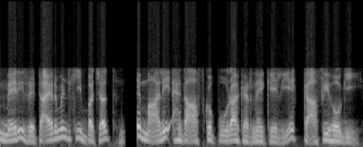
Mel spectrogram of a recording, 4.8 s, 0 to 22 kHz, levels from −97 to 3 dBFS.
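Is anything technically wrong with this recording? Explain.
Yes, two things stand out on this telephone-band speech, which tops out at 4 kHz.

Sample clock jitter runs throughout: timing wobble of a few microseconds adds a roughness around 35 dB down that swells on loud, bright sounds and disappears in pauses.

Packet loss with pitch repetition hits from 1.62 to 1.83 s, after "ریٹائرمنٹ کی بچت". About 210 ms went missing, so the receiver repeated the last pitch cycle, giving a brief buzzy hold that fades to silence before "مالی اہداف کو پورا" cross-fades back in.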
